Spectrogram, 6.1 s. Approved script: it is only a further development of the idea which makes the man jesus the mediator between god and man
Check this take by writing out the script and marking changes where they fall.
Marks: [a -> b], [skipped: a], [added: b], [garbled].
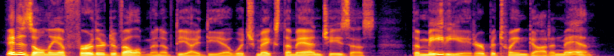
it is only a further development of the idea which makes the man jesus the mediator between god and man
